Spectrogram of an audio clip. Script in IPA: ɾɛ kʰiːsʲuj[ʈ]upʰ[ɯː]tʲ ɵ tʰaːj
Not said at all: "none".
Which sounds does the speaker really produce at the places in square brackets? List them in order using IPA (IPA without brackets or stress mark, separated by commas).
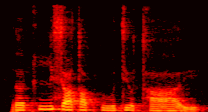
tˤ, ɯː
